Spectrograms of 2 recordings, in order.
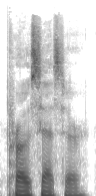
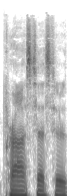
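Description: First: It is said in a Canadian pronunciation. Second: It is said in an American pronunciation. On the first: "Canadians do say funny things. ... they say processor" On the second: "they don't say processor"

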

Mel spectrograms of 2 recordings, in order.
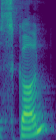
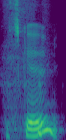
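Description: First: The name has the non-Scottish pronunciation. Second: The name has the Scottish pronunciation.

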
